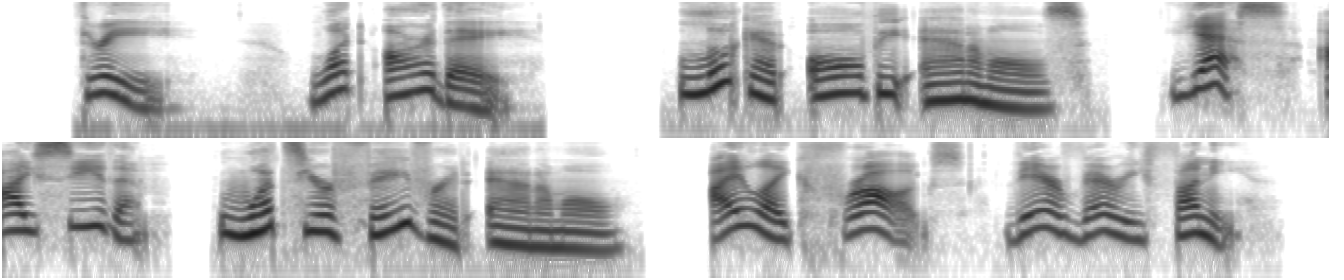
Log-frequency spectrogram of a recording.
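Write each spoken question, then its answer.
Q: What are they?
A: Frogs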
